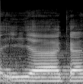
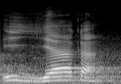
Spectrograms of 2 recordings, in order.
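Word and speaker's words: إِيَّاكَ: Engkau kami minta tolong, kalau dilafazkan dengan benar iyyaka. Tapi karena bacanya enggak tepat iyyaka, artinya menjadi hanya kepada matahari kami menyembah, hanya kepada matahari kami minta tolong.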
